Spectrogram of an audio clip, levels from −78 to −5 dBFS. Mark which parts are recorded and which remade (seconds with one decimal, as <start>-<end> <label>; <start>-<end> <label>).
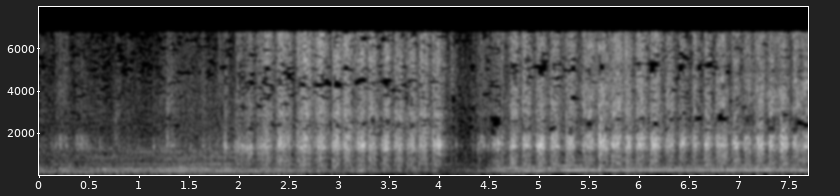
0.0-5.4 recorded; 5.4-5.9 remade; 5.9-6.8 recorded; 6.8-7.7 remade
